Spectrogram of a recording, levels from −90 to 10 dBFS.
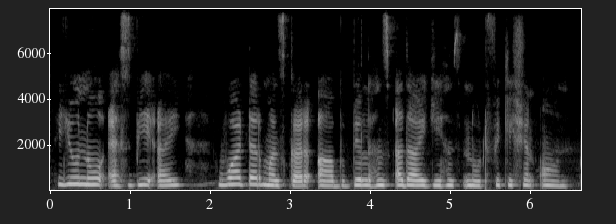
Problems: background sounds at intervals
